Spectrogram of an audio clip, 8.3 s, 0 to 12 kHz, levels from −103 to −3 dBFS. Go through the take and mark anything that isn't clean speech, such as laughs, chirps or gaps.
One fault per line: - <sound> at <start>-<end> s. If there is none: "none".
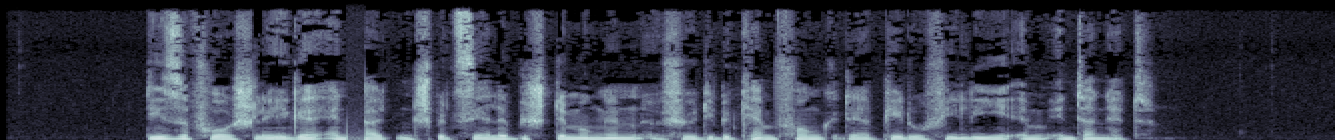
- dropout at 2.2-2.3 s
